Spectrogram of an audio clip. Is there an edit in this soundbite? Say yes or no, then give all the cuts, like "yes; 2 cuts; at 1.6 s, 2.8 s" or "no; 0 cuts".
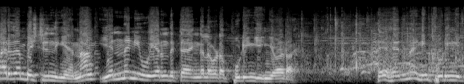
yes; 1 cut; at 0.9 s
